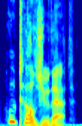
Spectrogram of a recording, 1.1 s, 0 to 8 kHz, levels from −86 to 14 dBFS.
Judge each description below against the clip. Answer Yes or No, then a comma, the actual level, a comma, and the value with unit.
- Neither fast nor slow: No, fast, 215 wpm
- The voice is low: No, medium, 170 Hz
